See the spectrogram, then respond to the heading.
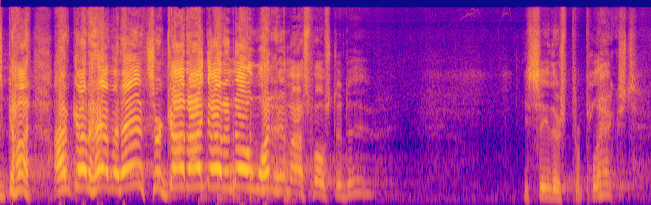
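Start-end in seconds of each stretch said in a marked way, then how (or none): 0.0-3.7 loud, insistent plea; urgent demanding prayer. Retold or imitated. Elijah on his third prayer demanding an answer, loud. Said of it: "goes back a third time and says".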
